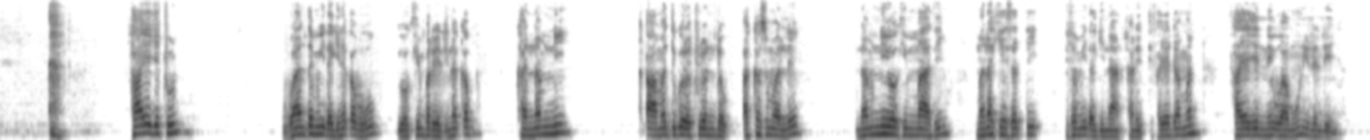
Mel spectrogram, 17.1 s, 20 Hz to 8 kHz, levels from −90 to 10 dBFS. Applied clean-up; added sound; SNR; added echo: none; none; none; none.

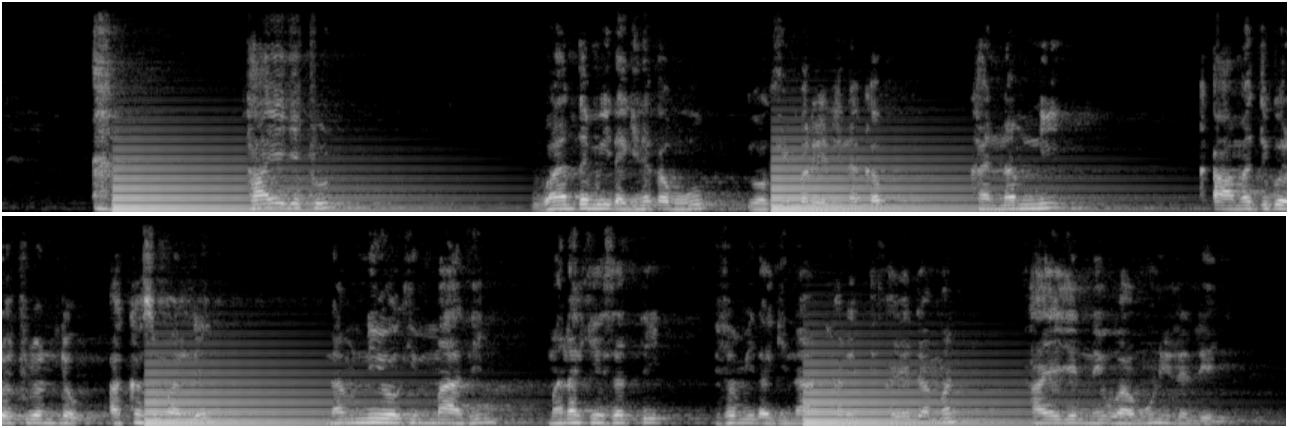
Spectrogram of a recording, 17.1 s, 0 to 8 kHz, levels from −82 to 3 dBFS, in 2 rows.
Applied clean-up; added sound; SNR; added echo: none; Keyboard (musical); 1 dB; reverberation time 1.1 s.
